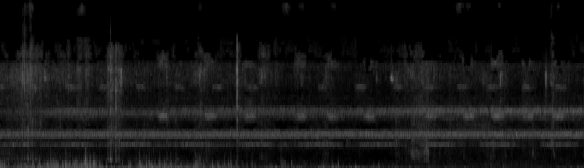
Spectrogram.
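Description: Crickets chirping steadily, under close-up chewing and crunching of crispy fried catfish and fries. The chewing is loudest in the first few seconds, then eases off.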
